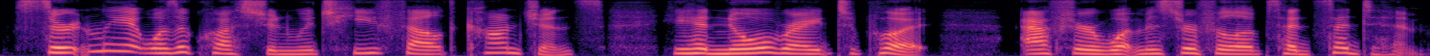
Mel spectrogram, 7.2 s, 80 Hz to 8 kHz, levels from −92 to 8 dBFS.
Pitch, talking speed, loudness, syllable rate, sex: 220 Hz, 195 wpm, -20 LUFS, 4.5 syllables/s, female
